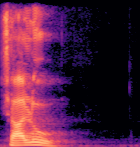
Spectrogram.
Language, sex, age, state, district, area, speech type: Sindhi, male, 45-60, Maharashtra, Thane, urban, read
